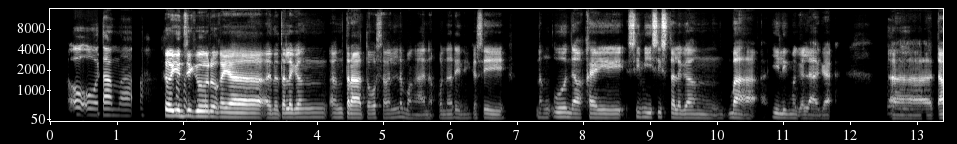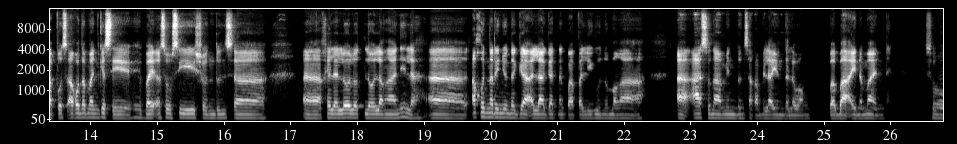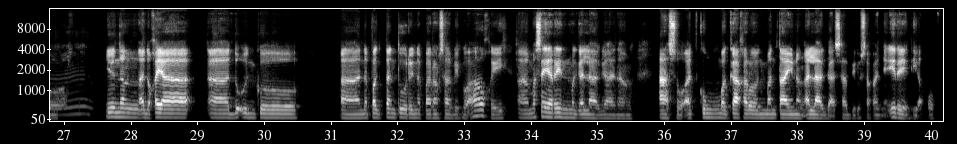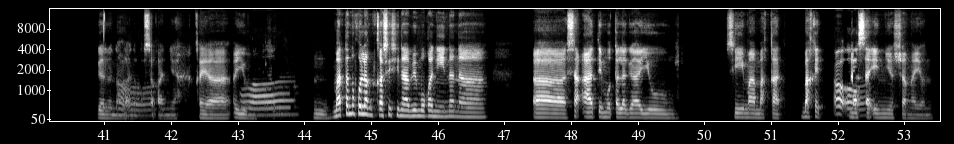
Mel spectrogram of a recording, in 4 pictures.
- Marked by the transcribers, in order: laugh; tapping; other background noise
- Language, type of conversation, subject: Filipino, unstructured, Ano ang pinaka-masayang karanasan mo kasama ang iyong alaga?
